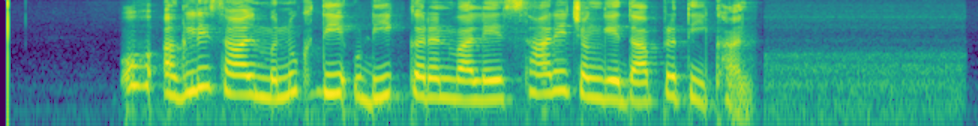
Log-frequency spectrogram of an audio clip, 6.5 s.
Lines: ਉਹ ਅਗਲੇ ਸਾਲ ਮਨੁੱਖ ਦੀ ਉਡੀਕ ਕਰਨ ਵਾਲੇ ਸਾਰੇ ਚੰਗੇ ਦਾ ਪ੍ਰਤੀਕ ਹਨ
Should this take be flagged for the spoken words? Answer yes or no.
no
